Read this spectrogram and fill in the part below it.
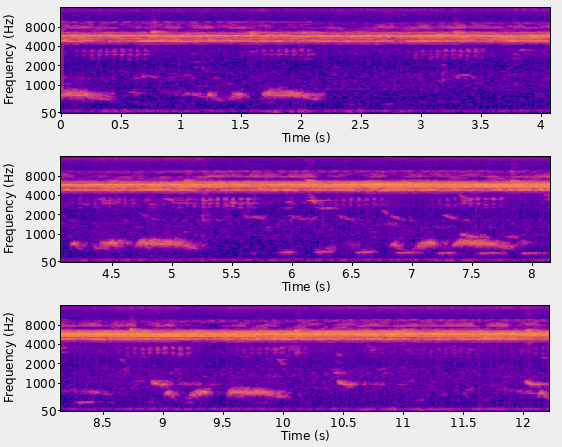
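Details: Wild spotted dove with a big voice, called in by a decoy: repeated low rounded coos in irregular phrases over twelve seconds, some shorter quick notes midway, with a loud steady insect drone behind.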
